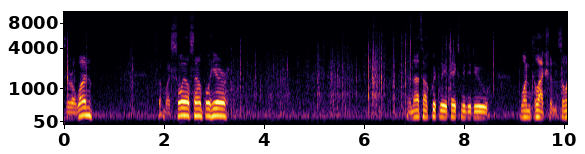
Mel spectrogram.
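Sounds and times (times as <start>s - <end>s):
paper and leaves rustling: 3.0s - 8.0s.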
